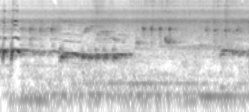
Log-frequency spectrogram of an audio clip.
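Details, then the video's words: Singing zebra dove (merbok kampung) used to lure other doves into answering. A fast clicking start leads into a drawn-out, evenly pulsed cooing trill of about a second, then quieter scattered notes over low background hum. "suara merbok kampung/perkutut lokal gacor manggung jadi pikat pancingan semua jadi nyaut"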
